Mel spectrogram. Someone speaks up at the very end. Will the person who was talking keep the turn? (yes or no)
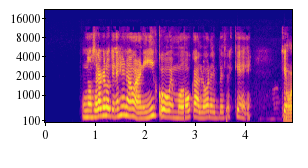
no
